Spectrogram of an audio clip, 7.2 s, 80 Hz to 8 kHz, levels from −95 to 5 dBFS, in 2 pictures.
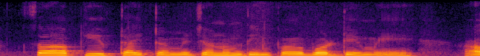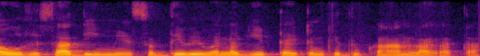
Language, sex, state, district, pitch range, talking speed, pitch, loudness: Awadhi, female, Uttar Pradesh, Varanasi, 175-205 Hz, 160 wpm, 190 Hz, -19 LUFS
